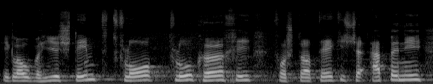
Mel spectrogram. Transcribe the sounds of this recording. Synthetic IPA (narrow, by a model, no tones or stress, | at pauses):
ɪɡ̥loʊbəɦiːʃtɪmt̪ːfluːɡhøːχifɔʃtɾɑt̪eːɡiʃəʔabəni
